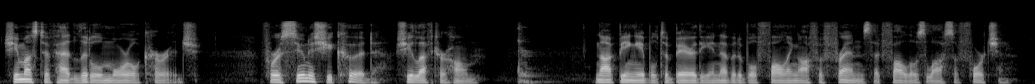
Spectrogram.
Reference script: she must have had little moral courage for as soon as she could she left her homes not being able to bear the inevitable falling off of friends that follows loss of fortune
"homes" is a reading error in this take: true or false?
true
